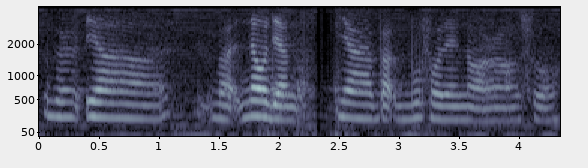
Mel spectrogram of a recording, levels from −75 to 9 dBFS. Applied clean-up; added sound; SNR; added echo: none; none; none; none.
